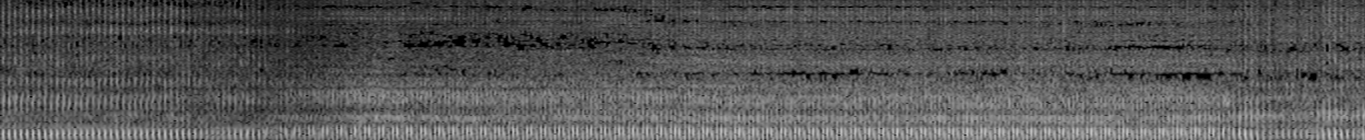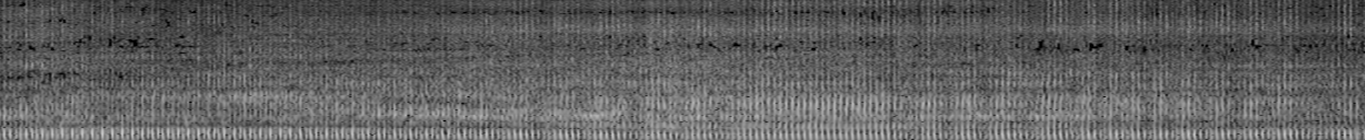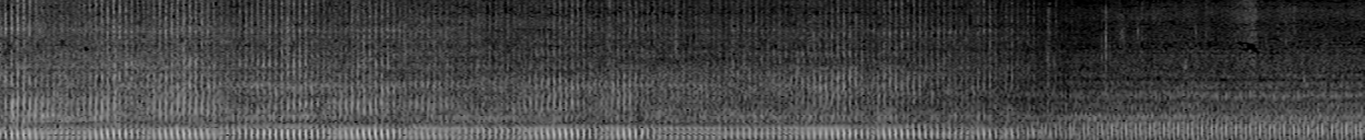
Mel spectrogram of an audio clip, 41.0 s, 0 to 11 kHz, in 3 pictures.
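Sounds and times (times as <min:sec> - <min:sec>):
diesel engine knocking chug: 0:00.0 - 0:37.8.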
